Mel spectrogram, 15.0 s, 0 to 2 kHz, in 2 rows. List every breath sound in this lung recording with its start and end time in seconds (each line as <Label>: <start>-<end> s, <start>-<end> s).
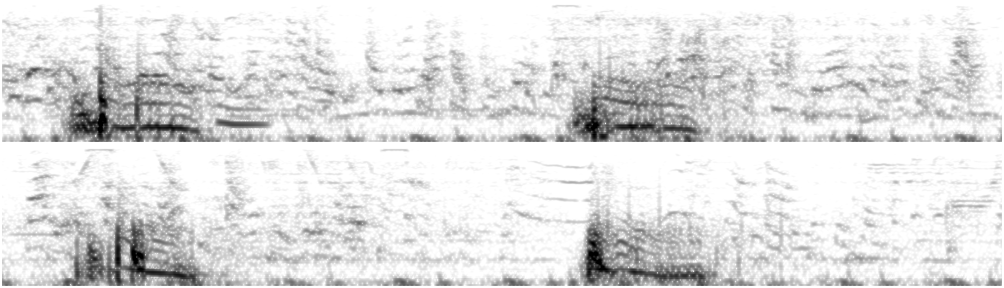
Inhalation: 0.36-1.55 s, 4.21-5.32 s, 7.92-9.03 s, 11.84-12.95 s
Exhalation: 1.47-2.57 s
